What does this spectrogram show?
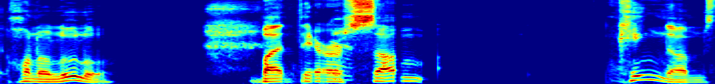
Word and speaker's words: Honolulu: Okay, so yeah, it's not Honolulu, right? And it's I'm not saying that's how you said it, but some people say Honolulu. So in Hawaiian, they'll say Honolulu, but there are some kingdoms that would say Honolulu.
